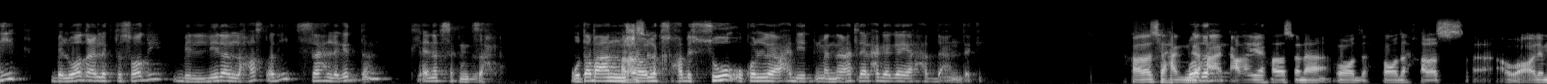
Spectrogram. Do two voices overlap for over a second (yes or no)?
no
